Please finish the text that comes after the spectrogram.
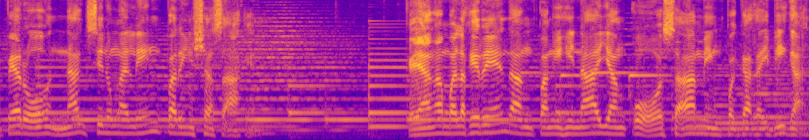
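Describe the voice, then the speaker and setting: A man narrating a listener's love-story letter in the first person, in a heartfelt, scripted storytelling way. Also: on the high side. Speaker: radio drama narrator reading a listener's letter. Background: loud background music.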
